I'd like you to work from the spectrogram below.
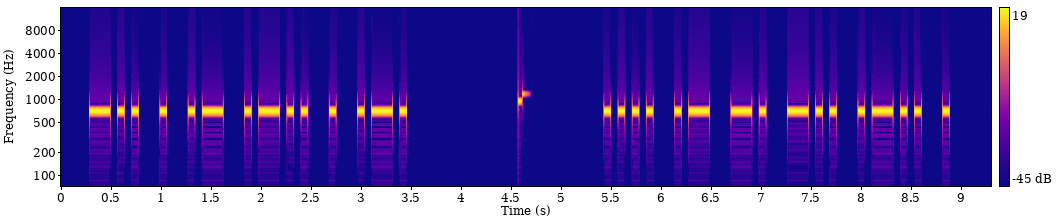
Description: Morse code, heard as a keyed tone, about 17 wpm, 700 Hz. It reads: DEALER HANDLE
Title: Sentences from Top 1100 Words - New Word Drill - 17wpm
